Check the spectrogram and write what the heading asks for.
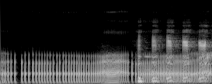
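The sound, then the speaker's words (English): A person imitates the low, demogorgon-like growl a dog makes when it sees a dog on screen: a steady, rumbling, throaty voice lasting about two seconds, turning rougher and more gravelly toward the end, with no words spoken. “she does like a demogorgon growl. It does not sound human in any way, shape, or form.”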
